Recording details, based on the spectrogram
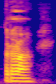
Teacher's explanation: In a Puerto Rican accent, they still use the regular tapped R, ra, in between vowels.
